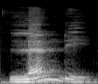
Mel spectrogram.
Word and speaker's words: lundi: Lundi. Pero pag binasa nyo, lundi. Ang lundi mo naman, day. Ganyan, hindi. So, it is pronounced as lundi.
